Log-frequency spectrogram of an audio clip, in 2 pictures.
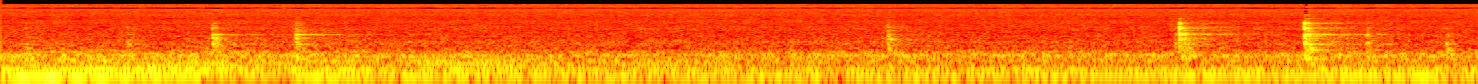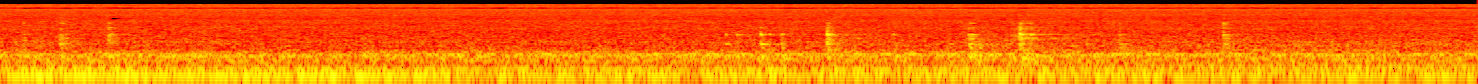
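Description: Metal parts clink and tap as a camshaft slides out of an engine.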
